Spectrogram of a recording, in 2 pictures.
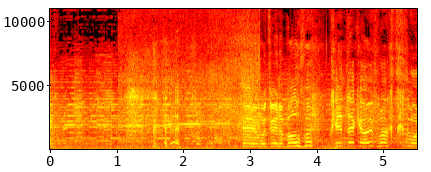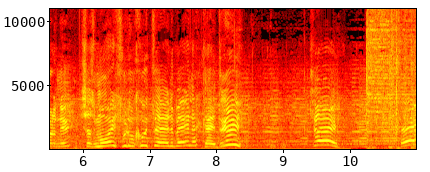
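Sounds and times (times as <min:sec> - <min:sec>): wind buffeting microphone: 0:03.9 - 0:09.4
man speaking: 0:10.7 - 0:11.0.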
